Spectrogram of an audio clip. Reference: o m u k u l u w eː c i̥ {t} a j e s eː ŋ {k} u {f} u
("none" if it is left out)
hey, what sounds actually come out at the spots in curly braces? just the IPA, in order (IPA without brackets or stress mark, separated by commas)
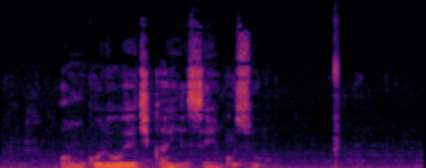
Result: k, k, s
